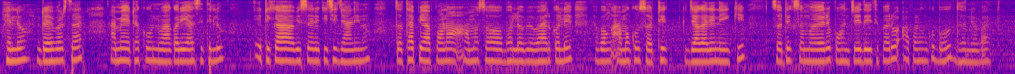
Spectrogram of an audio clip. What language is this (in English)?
Odia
